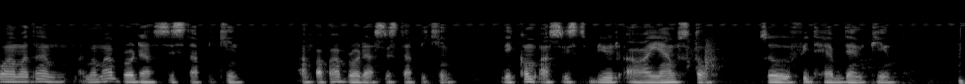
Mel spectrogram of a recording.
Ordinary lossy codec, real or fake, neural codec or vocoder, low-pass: none; real; none; 7.2 kHz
